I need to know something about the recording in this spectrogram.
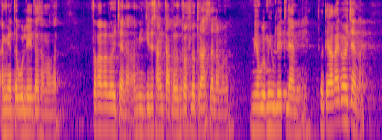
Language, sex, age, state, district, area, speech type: Goan Konkani, male, 18-30, Goa, Pernem, rural, spontaneous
